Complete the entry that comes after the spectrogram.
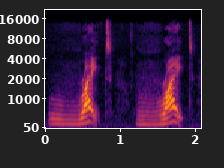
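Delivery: "right" started from an "oo" with rounded lips; low, slow "right", tongue touching nothing on the R. Shown as a demonstration. Teacher shows the English R, "right" led in by a rounded "oo". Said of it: "입 모양을 좀 동그랗게 하신 다음에 우".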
